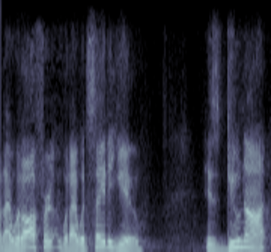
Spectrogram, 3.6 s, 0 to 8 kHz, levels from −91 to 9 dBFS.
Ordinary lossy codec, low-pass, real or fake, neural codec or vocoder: Opus, 32 kbps; 7.2 kHz; fake; codec, 16 kHz, 1.1 kbps, Voila-Tokenizer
